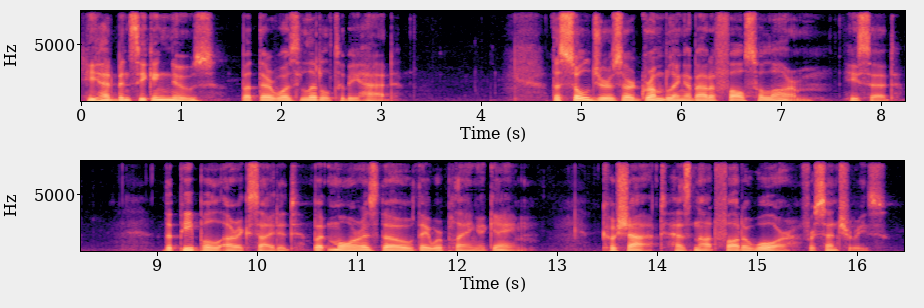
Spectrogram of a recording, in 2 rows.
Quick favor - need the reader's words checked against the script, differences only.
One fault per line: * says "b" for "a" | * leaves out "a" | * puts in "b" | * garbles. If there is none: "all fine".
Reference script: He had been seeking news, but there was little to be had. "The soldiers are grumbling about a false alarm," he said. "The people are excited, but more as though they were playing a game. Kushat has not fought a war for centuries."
all fine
